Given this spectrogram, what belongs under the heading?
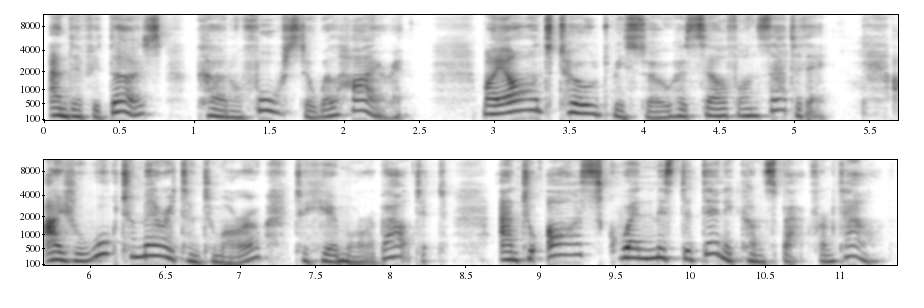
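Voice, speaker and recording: A woman's voice: mid-range voice, very animated, moderate pace, slightly rough. A woman voicing a brash, frivolous teenage girl in an audiobook, chatty and gossipy. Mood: bored, chatty.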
